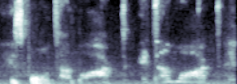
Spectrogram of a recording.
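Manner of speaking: hushed whisper, slow, conspiratorial. Retold or imitated. Telling a friend the phone is unlocked, whispered. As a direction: breathe it like a secret. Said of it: "I'm like".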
